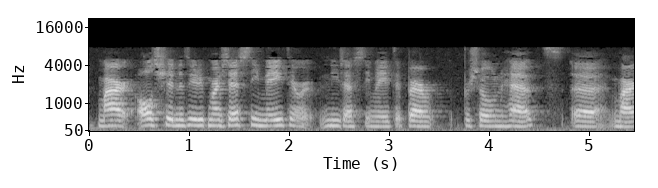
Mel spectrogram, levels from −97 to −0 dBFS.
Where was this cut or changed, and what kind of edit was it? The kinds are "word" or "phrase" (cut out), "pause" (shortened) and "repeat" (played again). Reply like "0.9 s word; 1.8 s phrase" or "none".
2.5 s word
